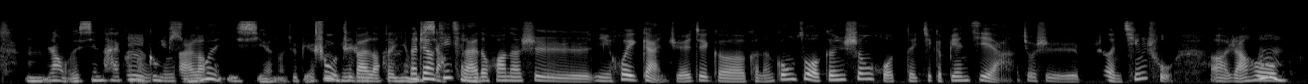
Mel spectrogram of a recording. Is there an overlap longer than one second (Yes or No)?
Yes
